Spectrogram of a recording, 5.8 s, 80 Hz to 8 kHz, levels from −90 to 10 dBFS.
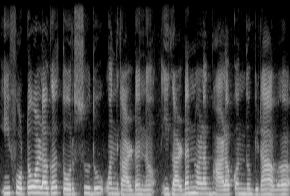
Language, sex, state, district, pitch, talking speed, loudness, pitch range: Kannada, female, Karnataka, Bijapur, 200 Hz, 135 wpm, -14 LUFS, 185-215 Hz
